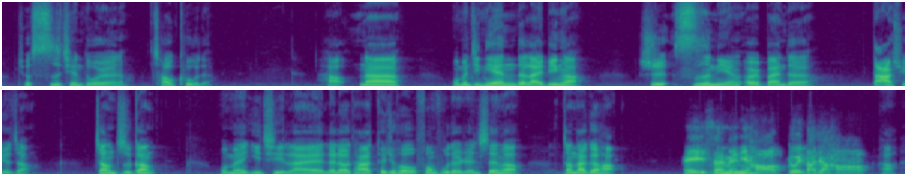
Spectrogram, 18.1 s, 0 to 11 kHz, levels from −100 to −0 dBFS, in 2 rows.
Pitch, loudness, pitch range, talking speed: 115 Hz, -32 LUFS, 105-130 Hz, 210 characters per minute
